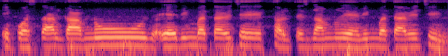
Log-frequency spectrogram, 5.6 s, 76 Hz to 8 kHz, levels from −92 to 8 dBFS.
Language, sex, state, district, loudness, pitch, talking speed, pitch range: Gujarati, female, Gujarat, Gandhinagar, -17 LUFS, 170 Hz, 95 wpm, 160-175 Hz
